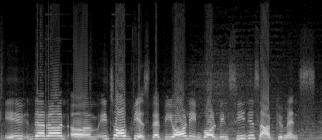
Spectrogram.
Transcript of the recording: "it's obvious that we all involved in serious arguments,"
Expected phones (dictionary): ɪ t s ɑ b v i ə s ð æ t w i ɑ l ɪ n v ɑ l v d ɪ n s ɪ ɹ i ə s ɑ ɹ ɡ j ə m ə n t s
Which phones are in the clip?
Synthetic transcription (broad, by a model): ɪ t s ɑ b v i ə s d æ t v i ɑ l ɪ n v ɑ l v ɪ n s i ɹ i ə s ɑ ɹ ɡ j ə m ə n t s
